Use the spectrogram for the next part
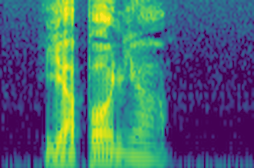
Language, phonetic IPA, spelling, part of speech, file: Polish, [jaˈpɔ̃ɲja], Japonia, proper noun, Pl-Japonia.ogg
